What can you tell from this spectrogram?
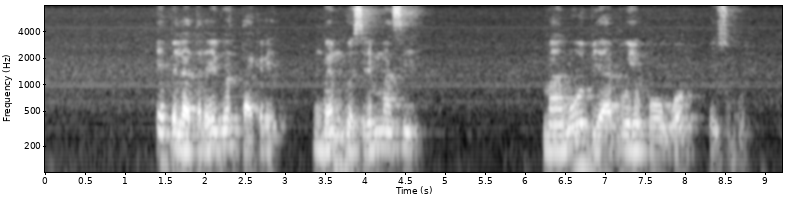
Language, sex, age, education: Igbo, male, 30-45, tertiary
